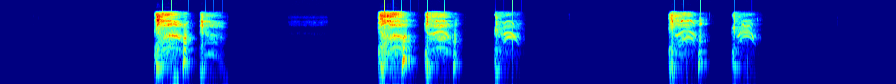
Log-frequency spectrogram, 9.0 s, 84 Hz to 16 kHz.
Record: {
  "three_cough_length": "9.0 s",
  "three_cough_amplitude": 25877,
  "three_cough_signal_mean_std_ratio": 0.3,
  "survey_phase": "beta (2021-08-13 to 2022-03-07)",
  "age": "65+",
  "gender": "Female",
  "wearing_mask": "No",
  "symptom_none": true,
  "smoker_status": "Never smoked",
  "respiratory_condition_asthma": false,
  "respiratory_condition_other": false,
  "recruitment_source": "REACT",
  "submission_delay": "3 days",
  "covid_test_result": "Negative",
  "covid_test_method": "RT-qPCR"
}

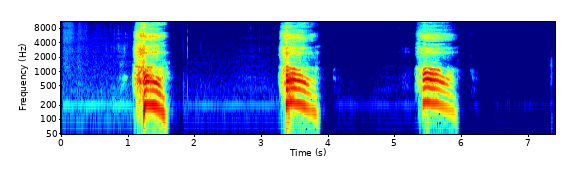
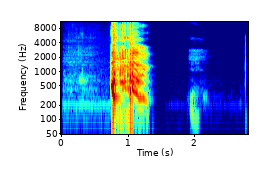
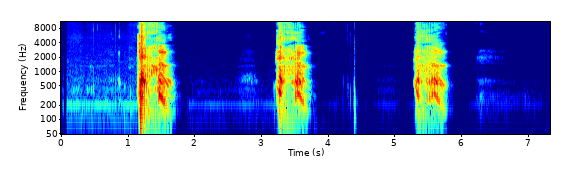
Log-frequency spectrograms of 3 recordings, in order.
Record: {
  "exhalation_length": "7.4 s",
  "exhalation_amplitude": 32767,
  "exhalation_signal_mean_std_ratio": 0.31,
  "cough_length": "2.8 s",
  "cough_amplitude": 32768,
  "cough_signal_mean_std_ratio": 0.27,
  "three_cough_length": "7.3 s",
  "three_cough_amplitude": 32768,
  "three_cough_signal_mean_std_ratio": 0.24,
  "survey_phase": "beta (2021-08-13 to 2022-03-07)",
  "age": "65+",
  "gender": "Male",
  "wearing_mask": "No",
  "symptom_cough_any": true,
  "symptom_runny_or_blocked_nose": true,
  "symptom_abdominal_pain": true,
  "symptom_headache": true,
  "smoker_status": "Ex-smoker",
  "respiratory_condition_asthma": true,
  "respiratory_condition_other": false,
  "recruitment_source": "Test and Trace",
  "submission_delay": "2 days",
  "covid_test_result": "Positive",
  "covid_test_method": "RT-qPCR",
  "covid_ct_value": 21.5,
  "covid_ct_gene": "ORF1ab gene",
  "covid_ct_mean": 22.1,
  "covid_viral_load": "55000 copies/ml",
  "covid_viral_load_category": "Low viral load (10K-1M copies/ml)"
}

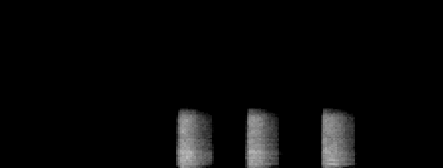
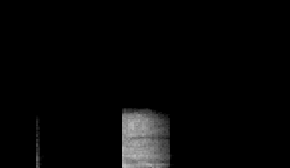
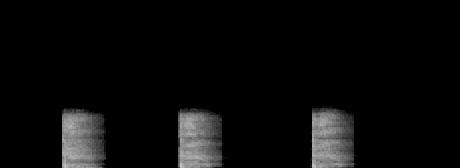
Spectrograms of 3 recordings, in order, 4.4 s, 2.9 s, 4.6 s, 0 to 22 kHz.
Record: {
  "exhalation_length": "4.4 s",
  "exhalation_amplitude": 29010,
  "exhalation_signal_mean_std_ratio": 0.27,
  "cough_length": "2.9 s",
  "cough_amplitude": 27530,
  "cough_signal_mean_std_ratio": 0.26,
  "three_cough_length": "4.6 s",
  "three_cough_amplitude": 29003,
  "three_cough_signal_mean_std_ratio": 0.33,
  "survey_phase": "beta (2021-08-13 to 2022-03-07)",
  "age": "18-44",
  "gender": "Male",
  "wearing_mask": "No",
  "symptom_cough_any": true,
  "symptom_runny_or_blocked_nose": true,
  "symptom_shortness_of_breath": true,
  "symptom_fatigue": true,
  "symptom_onset": "2 days",
  "smoker_status": "Current smoker (1 to 10 cigarettes per day)",
  "respiratory_condition_asthma": false,
  "respiratory_condition_other": false,
  "recruitment_source": "Test and Trace",
  "submission_delay": "1 day",
  "covid_test_result": "Positive",
  "covid_test_method": "RT-qPCR",
  "covid_ct_value": 19.6,
  "covid_ct_gene": "ORF1ab gene",
  "covid_ct_mean": 20.1,
  "covid_viral_load": "250000 copies/ml",
  "covid_viral_load_category": "Low viral load (10K-1M copies/ml)"
}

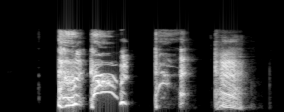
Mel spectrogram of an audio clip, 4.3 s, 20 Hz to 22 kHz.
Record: {
  "three_cough_length": "4.3 s",
  "three_cough_amplitude": 30617,
  "three_cough_signal_mean_std_ratio": 0.46,
  "survey_phase": "beta (2021-08-13 to 2022-03-07)",
  "age": "45-64",
  "gender": "Male",
  "wearing_mask": "No",
  "symptom_cough_any": true,
  "smoker_status": "Never smoked",
  "respiratory_condition_asthma": false,
  "respiratory_condition_other": false,
  "recruitment_source": "REACT",
  "submission_delay": "4 days",
  "covid_test_result": "Positive",
  "covid_test_method": "RT-qPCR",
  "covid_ct_value": 25.0,
  "covid_ct_gene": "N gene",
  "influenza_a_test_result": "Negative",
  "influenza_b_test_result": "Negative"
}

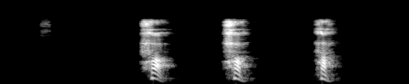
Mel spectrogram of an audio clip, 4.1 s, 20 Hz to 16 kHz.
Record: {
  "exhalation_length": "4.1 s",
  "exhalation_amplitude": 28617,
  "exhalation_signal_mean_std_ratio": 0.26,
  "survey_phase": "beta (2021-08-13 to 2022-03-07)",
  "age": "45-64",
  "gender": "Male",
  "wearing_mask": "No",
  "symptom_none": true,
  "smoker_status": "Never smoked",
  "respiratory_condition_asthma": false,
  "respiratory_condition_other": false,
  "recruitment_source": "REACT",
  "submission_delay": "1 day",
  "covid_test_result": "Negative",
  "covid_test_method": "RT-qPCR",
  "influenza_a_test_result": "Negative",
  "influenza_b_test_result": "Negative"
}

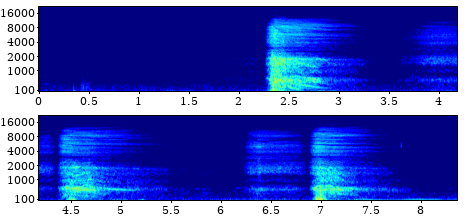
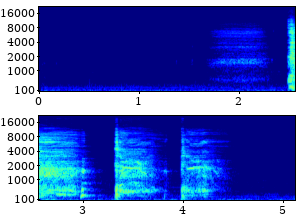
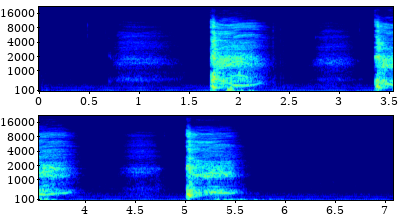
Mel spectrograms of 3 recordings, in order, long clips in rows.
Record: {
  "exhalation_length": "8.4 s",
  "exhalation_amplitude": 6996,
  "exhalation_signal_mean_std_ratio": 0.35,
  "cough_length": "5.1 s",
  "cough_amplitude": 8291,
  "cough_signal_mean_std_ratio": 0.41,
  "three_cough_length": "7.1 s",
  "three_cough_amplitude": 7907,
  "three_cough_signal_mean_std_ratio": 0.37,
  "survey_phase": "beta (2021-08-13 to 2022-03-07)",
  "age": "45-64",
  "gender": "Female",
  "wearing_mask": "No",
  "symptom_cough_any": true,
  "symptom_shortness_of_breath": true,
  "symptom_fatigue": true,
  "symptom_headache": true,
  "symptom_change_to_sense_of_smell_or_taste": true,
  "smoker_status": "Current smoker (11 or more cigarettes per day)",
  "respiratory_condition_asthma": true,
  "respiratory_condition_other": false,
  "recruitment_source": "REACT",
  "submission_delay": "1 day",
  "covid_test_result": "Negative",
  "covid_test_method": "RT-qPCR"
}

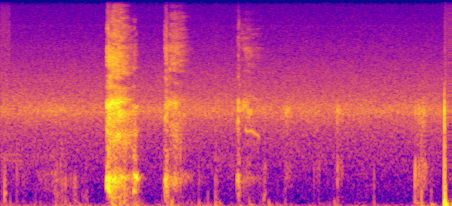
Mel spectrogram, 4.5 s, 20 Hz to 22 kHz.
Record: {
  "three_cough_length": "4.5 s",
  "three_cough_amplitude": 32768,
  "three_cough_signal_mean_std_ratio": 0.18,
  "survey_phase": "beta (2021-08-13 to 2022-03-07)",
  "age": "45-64",
  "gender": "Female",
  "wearing_mask": "No",
  "symptom_none": true,
  "smoker_status": "Never smoked",
  "respiratory_condition_asthma": true,
  "respiratory_condition_other": false,
  "recruitment_source": "REACT",
  "submission_delay": "2 days",
  "covid_test_result": "Negative",
  "covid_test_method": "RT-qPCR",
  "influenza_a_test_result": "Negative",
  "influenza_b_test_result": "Negative"
}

